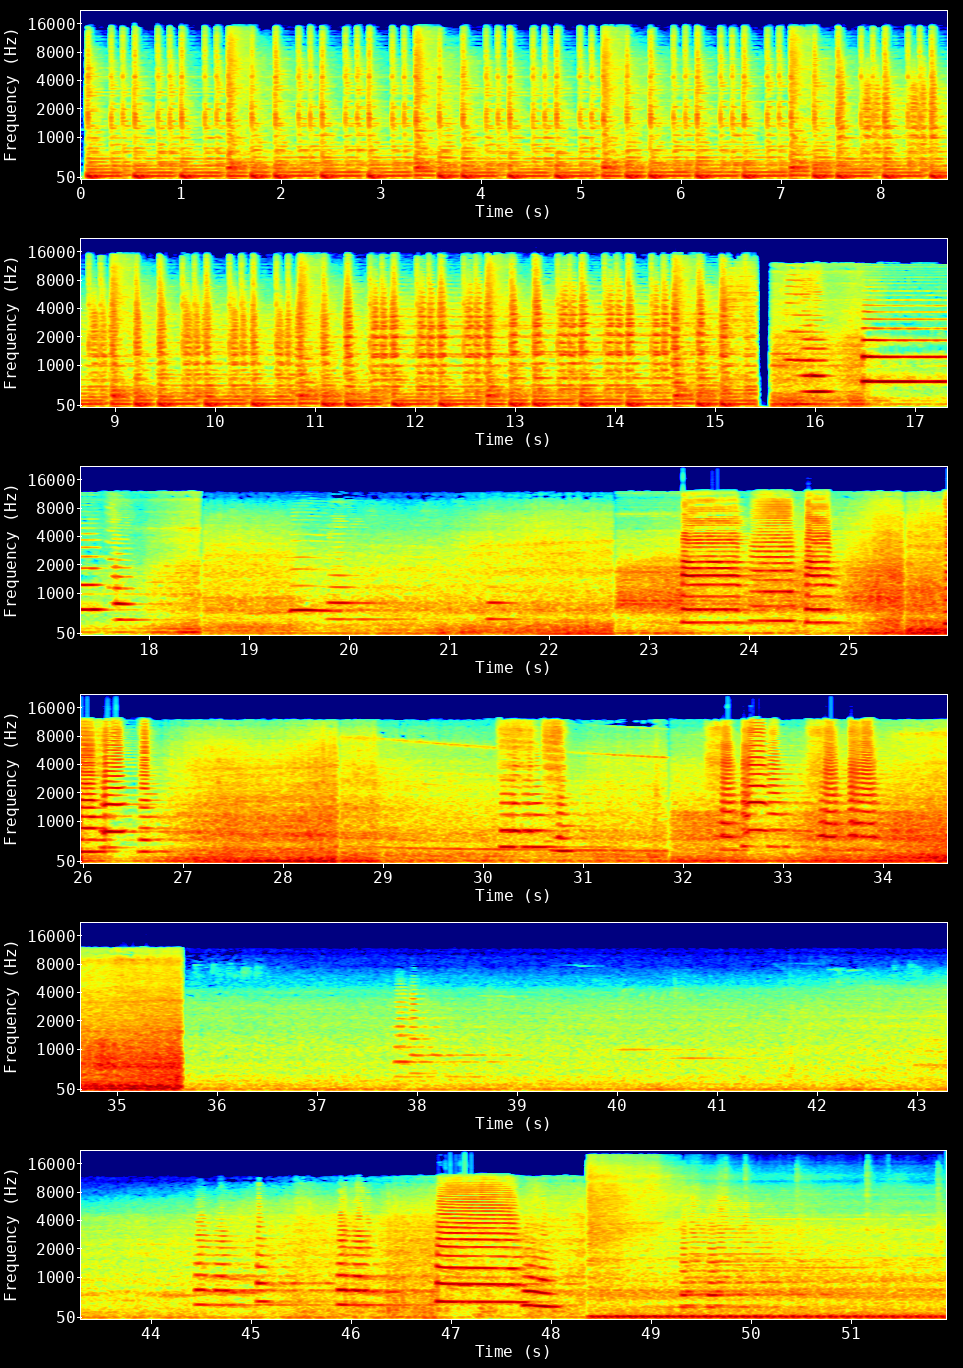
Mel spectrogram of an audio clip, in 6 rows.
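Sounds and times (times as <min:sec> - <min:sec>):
rumble of passing train: 0:01.0 - 0:51.9
train horn blasts: 0:07.6 - 0:18.1, 0:19.4 - 0:20.5, 0:21.4 - 0:21.8, 0:22.7 - 0:27.1, 0:30.2 - 0:31.0, 0:32.2 - 0:34.2, 0:37.8 - 0:38.9, 0:44.4 - 0:51.9.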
